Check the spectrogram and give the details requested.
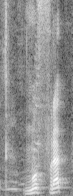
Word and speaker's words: مفرد: مفرد۔ بھائی اس کو مفرد یا مفرد ایسا نہیں بولنا چاہیے، صحیح لفظ کیا ہے؟ مفرد۔ دوسری قسم کا نام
